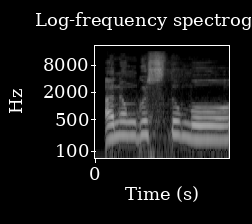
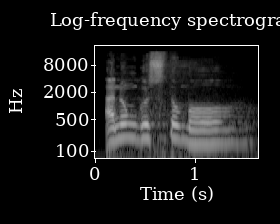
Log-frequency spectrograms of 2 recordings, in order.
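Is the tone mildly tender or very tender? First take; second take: very tender; mildly tender. First: It is said in a very tender tone. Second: It is said in a mildly tender tone.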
